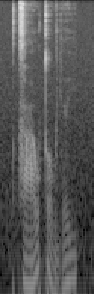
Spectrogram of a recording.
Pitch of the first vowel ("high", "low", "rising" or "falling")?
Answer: rising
